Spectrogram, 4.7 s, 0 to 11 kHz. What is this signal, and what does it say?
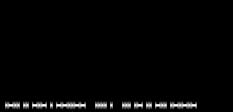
Morse code, heard as a keyed tone, about 40 wpm, 700 Hz. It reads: LIKE, HE SAID.
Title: Sentences from Top 1000 Words - Review Part 2 - 40wpm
